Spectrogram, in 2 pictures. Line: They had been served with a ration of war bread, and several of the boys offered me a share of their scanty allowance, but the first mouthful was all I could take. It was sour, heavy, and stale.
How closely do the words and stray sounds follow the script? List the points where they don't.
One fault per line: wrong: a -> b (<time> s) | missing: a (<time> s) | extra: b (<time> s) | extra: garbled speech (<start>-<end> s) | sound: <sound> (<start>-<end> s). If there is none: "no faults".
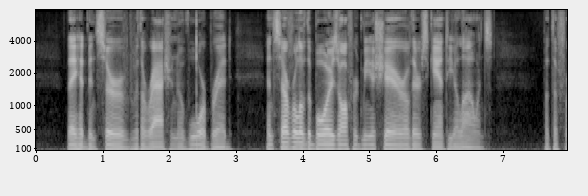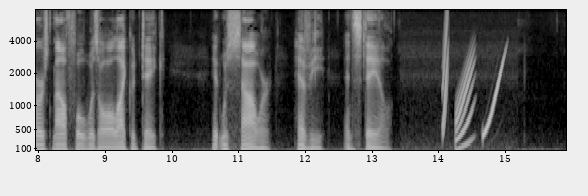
sound: chirp (14.1-15.1 s)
